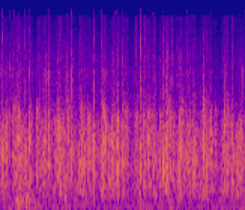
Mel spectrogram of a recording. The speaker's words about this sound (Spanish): Primero, acá el título dice, y ahí va el aplauso, la viruela del mono no es por el momento una emergencia sanitaria según la OMS.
